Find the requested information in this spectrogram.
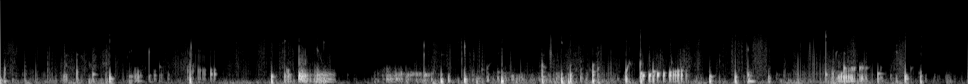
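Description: Near-continuous gurgling and bubbling with popping clicks and low rumbles; normal active bowel sounds.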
